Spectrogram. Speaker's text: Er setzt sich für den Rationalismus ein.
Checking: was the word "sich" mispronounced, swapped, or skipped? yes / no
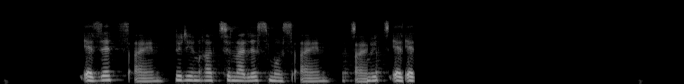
yes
